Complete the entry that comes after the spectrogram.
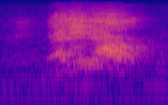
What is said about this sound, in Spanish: A mí es que eso me, da, eso me da miedo, el grito de guerra que va a tener a continuación. A ver si podemos escucharlo.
